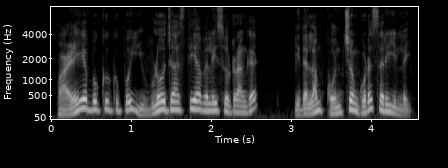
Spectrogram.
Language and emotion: Tamil, disgusted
